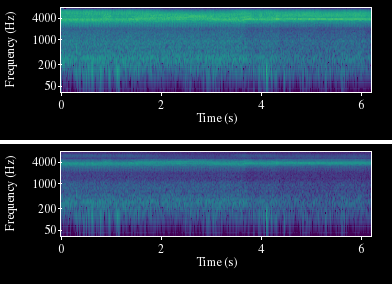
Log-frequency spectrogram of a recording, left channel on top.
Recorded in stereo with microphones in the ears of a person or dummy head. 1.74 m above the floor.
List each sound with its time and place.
0.0 s an insect: 50° left (ahead or behind)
